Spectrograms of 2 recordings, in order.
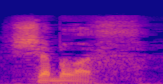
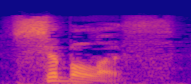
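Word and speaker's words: Shibboleth: let none pass who could not say shth the ephraimites being of a different tribe could not not framed to pronounce the word right but called it cilith which proved them enemies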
